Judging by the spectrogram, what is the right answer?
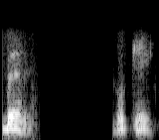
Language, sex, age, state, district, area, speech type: Marathi, male, 60+, Maharashtra, Kolhapur, urban, conversation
